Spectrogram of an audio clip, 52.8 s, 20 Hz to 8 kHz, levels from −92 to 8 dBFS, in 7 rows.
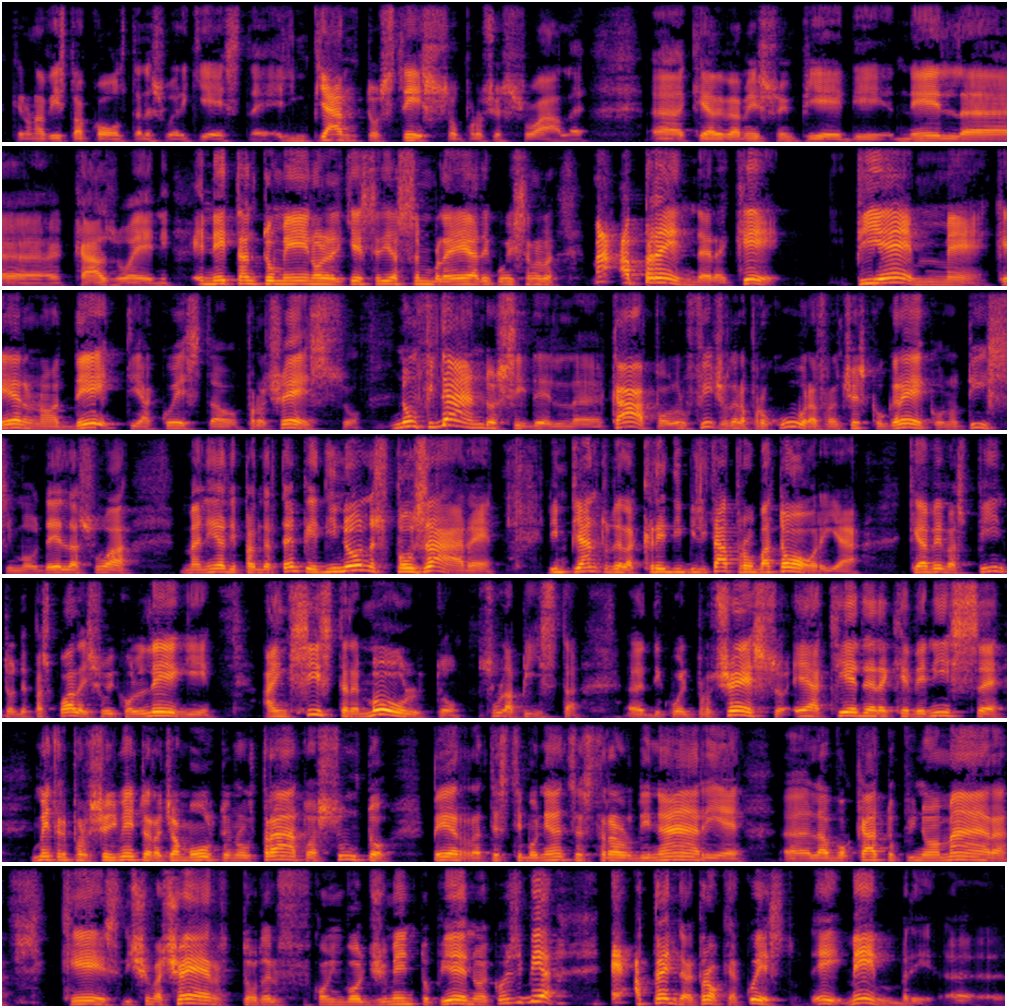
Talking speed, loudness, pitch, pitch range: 140 wpm, -18 LUFS, 165 Hz, 140-200 Hz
